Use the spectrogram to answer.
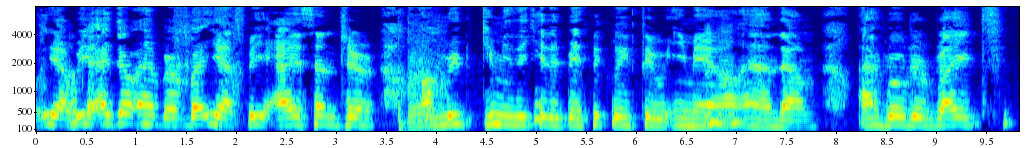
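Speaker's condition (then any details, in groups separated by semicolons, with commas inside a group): Cerebral palsy; since birth, affects speech and body movement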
